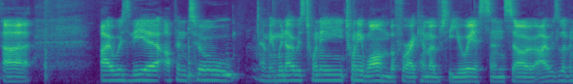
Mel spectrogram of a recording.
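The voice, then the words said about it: New Zealand accent. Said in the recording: “you were back home, or at least where you grew up, in New Zealand. So you're from New Zealand. ... you can probably tell with the accent.”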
